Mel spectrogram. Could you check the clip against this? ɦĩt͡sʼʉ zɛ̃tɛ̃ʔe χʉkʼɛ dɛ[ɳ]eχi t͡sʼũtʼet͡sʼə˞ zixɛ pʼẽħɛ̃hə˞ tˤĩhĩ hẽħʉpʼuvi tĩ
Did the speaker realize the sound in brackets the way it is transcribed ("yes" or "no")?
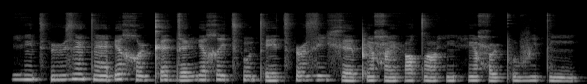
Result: no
